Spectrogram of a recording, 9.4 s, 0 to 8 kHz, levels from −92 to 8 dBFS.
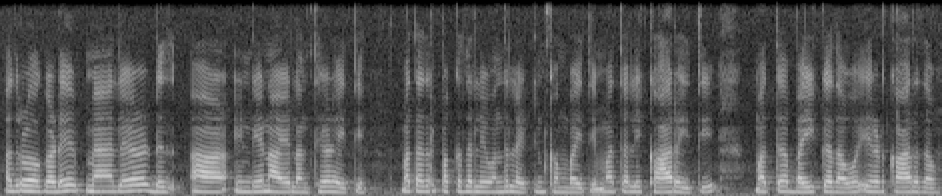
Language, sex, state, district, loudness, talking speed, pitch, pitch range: Kannada, female, Karnataka, Dharwad, -17 LUFS, 140 wpm, 205 Hz, 195-215 Hz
